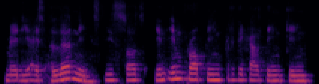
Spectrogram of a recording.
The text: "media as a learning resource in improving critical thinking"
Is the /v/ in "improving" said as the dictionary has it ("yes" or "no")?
no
